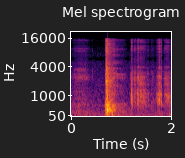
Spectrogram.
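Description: Plastic paint bottles knocked and clattering as they are handled and moved about on the table: one sharp knock about two-thirds of a second in, then lighter clicks, and a short cough near the end.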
